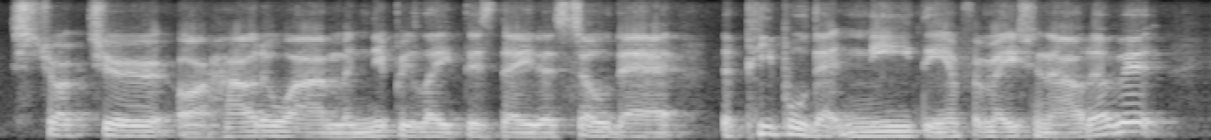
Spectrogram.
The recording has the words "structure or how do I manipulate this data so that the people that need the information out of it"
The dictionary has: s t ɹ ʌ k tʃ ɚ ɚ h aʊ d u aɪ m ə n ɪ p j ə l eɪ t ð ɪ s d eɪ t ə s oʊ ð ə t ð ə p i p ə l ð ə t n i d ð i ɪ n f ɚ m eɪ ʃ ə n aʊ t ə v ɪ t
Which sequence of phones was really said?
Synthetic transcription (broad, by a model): s t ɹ ʌ k tʃ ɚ ɚ h aʊ d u aɪ m ə n ɪ p j ə l eɪ t ð ɪ s d eɪ t ə s oʊ ð ə t ð ə p i p l ð ə t n i d ð i ɪ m f ɚ m eɪ ʃ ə n aʊ t ə v ɪ t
